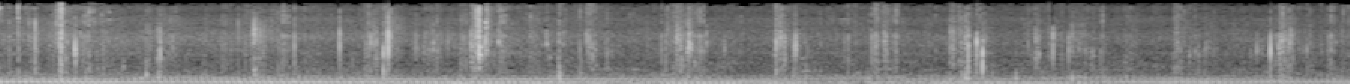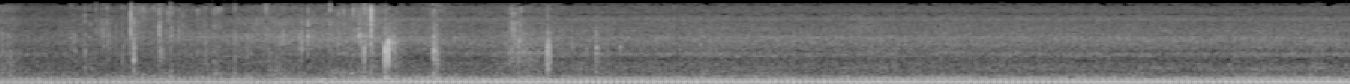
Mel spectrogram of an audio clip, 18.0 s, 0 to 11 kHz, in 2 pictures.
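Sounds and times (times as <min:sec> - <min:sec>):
footsteps on broken glass: 0:00.0 - 0:13.1
large engine humming: 0:00.0 - 0:18.0.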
